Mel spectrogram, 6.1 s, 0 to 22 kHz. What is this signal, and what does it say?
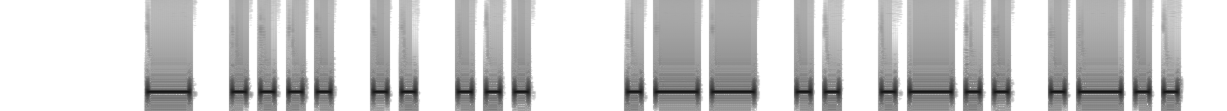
Morse code, heard as a keyed tone, about 17 wpm, 700 Hz. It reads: THIS WILL
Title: Sentences from Top 400 Words and Abbreviations 17wpm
